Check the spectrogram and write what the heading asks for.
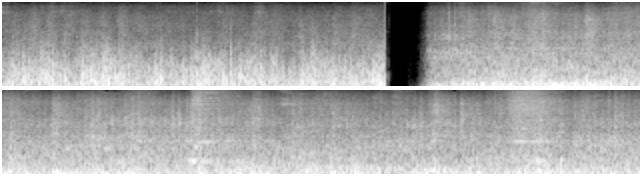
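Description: Metre-gauge passenger train running, heard from inside the moving coach: a steady rumble of wheels on rail with the diesel locomotive's engine. The sound breaks off for an instant about two seconds in, then carries on.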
